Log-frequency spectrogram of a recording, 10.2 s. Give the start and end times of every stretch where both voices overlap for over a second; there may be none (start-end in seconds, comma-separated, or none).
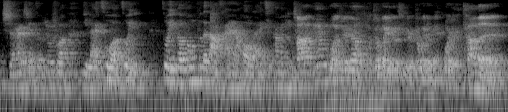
none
